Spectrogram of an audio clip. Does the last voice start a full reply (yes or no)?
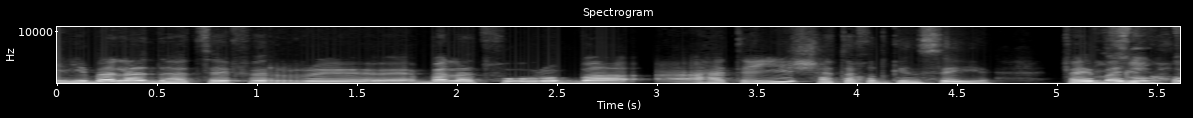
yes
